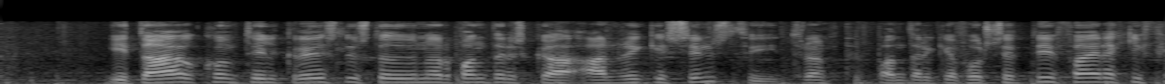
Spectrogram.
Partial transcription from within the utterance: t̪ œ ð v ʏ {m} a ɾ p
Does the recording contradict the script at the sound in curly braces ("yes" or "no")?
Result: yes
